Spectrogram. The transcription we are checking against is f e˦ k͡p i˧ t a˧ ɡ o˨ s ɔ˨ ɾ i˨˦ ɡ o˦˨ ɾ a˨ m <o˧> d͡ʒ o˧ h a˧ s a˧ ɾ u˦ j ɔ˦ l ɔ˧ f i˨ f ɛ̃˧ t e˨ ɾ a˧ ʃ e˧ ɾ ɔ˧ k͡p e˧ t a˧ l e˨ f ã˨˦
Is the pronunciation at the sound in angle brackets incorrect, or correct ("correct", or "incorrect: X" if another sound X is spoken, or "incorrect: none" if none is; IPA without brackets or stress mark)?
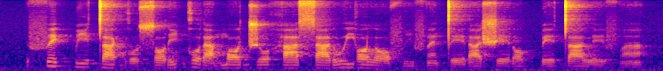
incorrect: ɔ˧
